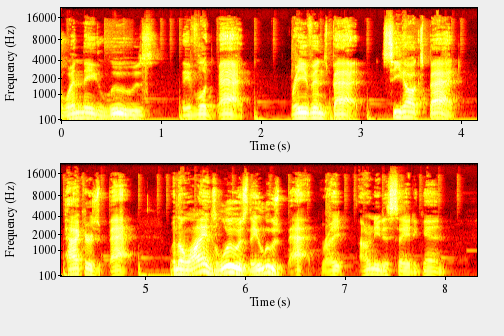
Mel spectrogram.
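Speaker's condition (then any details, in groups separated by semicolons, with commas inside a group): No condition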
